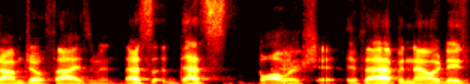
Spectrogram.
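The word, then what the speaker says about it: Theismann: So your name his name was Joe Thesman. That's how he used to say his name when he was at not at Notre Dame. Yeah. Yeah. Crazy. And he said I'm Joe Thyman.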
